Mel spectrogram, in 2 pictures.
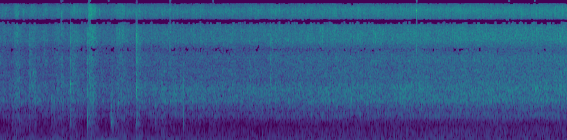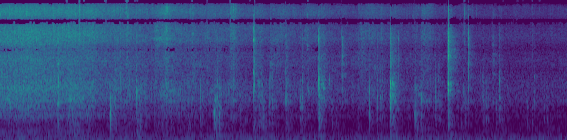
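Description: Sliced beef sizzling in sauce in a metal wok, with a wooden spatula scraping and clicking against the pan. The sizzle dies away about halfway through as water is poured in, leaving mostly the spatula's clicks and scrapes.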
